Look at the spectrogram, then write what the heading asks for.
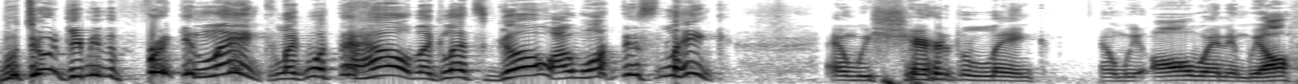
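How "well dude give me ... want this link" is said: high, loud, pushy mock plea; impatient demand. Retelling to the audience how he begged his buddy for the link, high and pushy. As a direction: beg for the link like you can't wait.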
